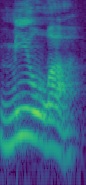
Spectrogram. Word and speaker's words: Mila: the L in that Mila is a heavy L Mila Mila and the L in the male is a normal l Mila male just try it Mila male Mila male that's important pronunciation so some of you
